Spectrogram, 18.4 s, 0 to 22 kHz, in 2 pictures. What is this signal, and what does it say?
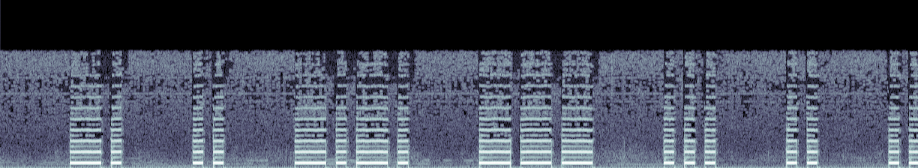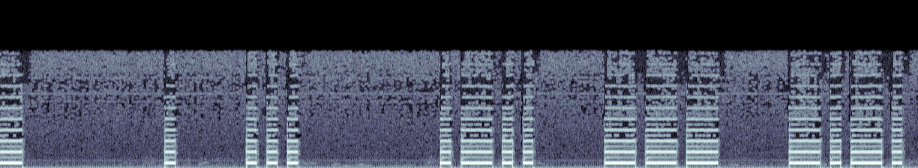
Morse code, heard as a keyed tone, about 12 wpm, spaced as for 8 wpm, 720 Hz. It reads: NICOSIA ES LOC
